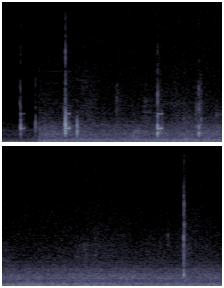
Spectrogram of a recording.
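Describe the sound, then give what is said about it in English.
A man sitting in his office dials a phone number on a telephone keypad: a handful of short touch-tone beeps spaced irregularly over a low steady hum, fairly quiet, with no talking. “After a few moments, he dials a number on the phone.”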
